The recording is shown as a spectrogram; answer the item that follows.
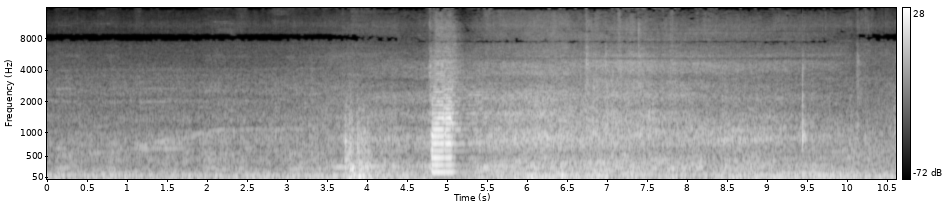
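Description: Mitsubishi Fuso heavy carrier truck's diesel engine running as it pulls away and turns. A brief louder burst comes just before a single short horn toot about five seconds in.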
